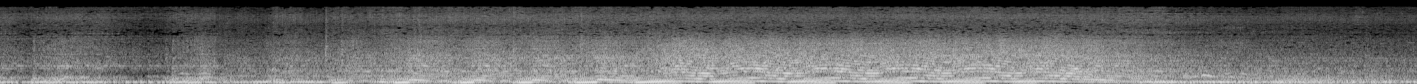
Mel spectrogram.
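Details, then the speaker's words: Honda Unicorn single-cylinder engine after the faulty cam chain adjuster is fully tightened: smooth light revs with no chain slap or tapping; noise expected to return after about a kilometre until the adjuster is replaced. "இப்போ noise இல்லாத சவுண்டை நீங்கள் பார்த்துருப்பீங்க."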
